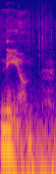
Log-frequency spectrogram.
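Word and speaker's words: Niamh: The name is pronounced neon. The single syllable long and open.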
